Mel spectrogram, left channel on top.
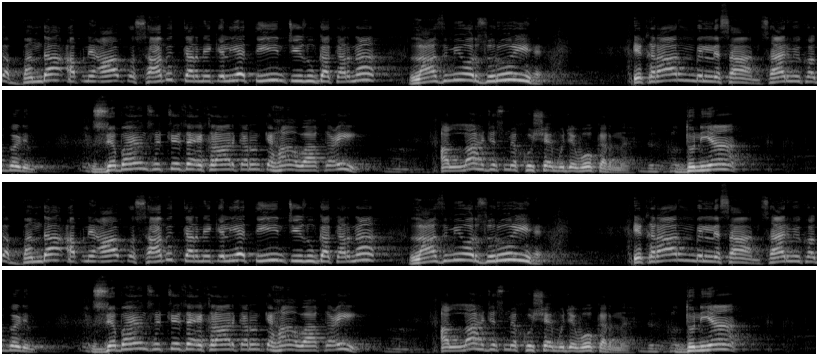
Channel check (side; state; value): both; identical; correlation 1.00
